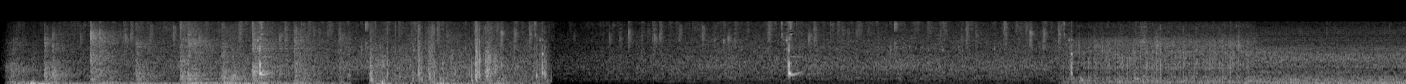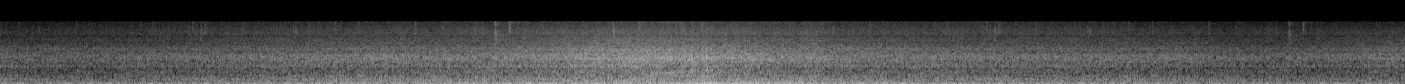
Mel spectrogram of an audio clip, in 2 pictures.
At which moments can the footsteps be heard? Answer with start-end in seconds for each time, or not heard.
0.1-5.5.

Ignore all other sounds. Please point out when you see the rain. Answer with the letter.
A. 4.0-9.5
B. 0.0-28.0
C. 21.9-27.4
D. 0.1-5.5
B.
